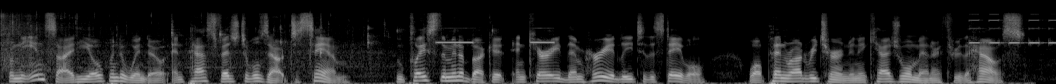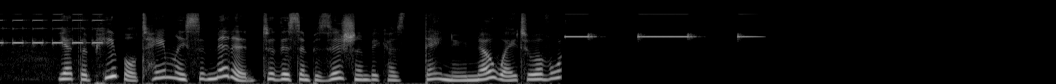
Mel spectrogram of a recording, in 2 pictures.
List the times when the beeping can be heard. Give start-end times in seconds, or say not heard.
4.0-5.5, 9.7-11.7, 16.2-18.2.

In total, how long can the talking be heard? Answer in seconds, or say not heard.
15 s.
